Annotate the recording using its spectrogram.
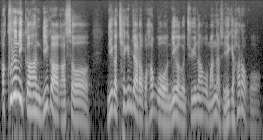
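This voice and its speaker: A blunt older pastor with a Gyeongsang accent, giving curt orders in a lively, swooping voice, as a preacher acts out his lines. The pitch sits mid-range for a man. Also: normal speed, close to an everyday voice. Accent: Gyeongsang Korean.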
